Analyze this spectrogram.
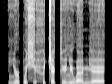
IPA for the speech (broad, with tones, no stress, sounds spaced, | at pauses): ʎ ə˞˨˦ p ə˨ ç ɪ˨ h ə˧ c ɛ˦ k ɪ˧ lʲ ə˦ w æ˨ mʲ ɛ˦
